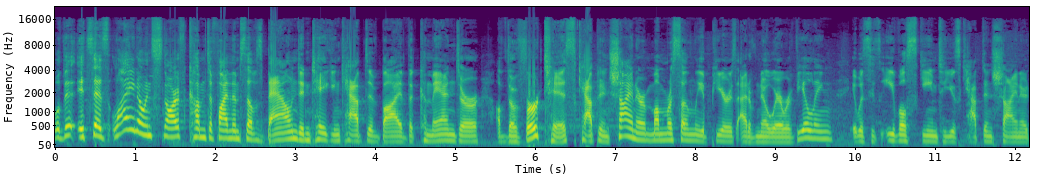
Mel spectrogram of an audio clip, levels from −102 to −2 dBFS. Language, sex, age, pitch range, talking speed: English, male, 30-49, 110-145 Hz, 190 wpm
